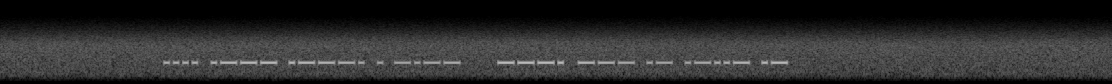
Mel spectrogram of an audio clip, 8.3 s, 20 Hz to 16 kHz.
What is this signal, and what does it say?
Morse code (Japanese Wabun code), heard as a keyed tone, hand-sent with a paddle, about 34 wpm, 920 Hz, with radio static. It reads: ヌヲセヘケ ソレイヰイ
